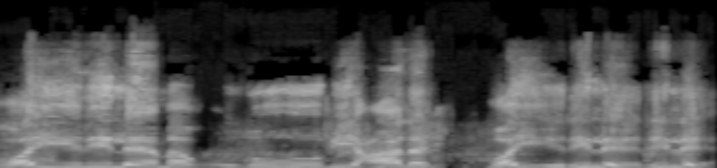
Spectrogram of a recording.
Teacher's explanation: হ্যাঁ আপনি খেয়াল করেন, রিল র দিয়া লাম ধরতে যে লামের মধ্যে কিন্তু সাকিন ছুটবে না, কলকলার মতো বাড়ি খাবে না, বরং সাকিনটা একটু সময় ধরে রাখতে হবে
